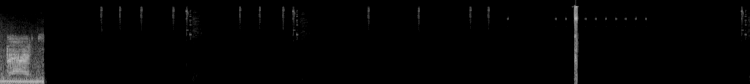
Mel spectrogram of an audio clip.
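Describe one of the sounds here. Menu clicks tick in quick succession.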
